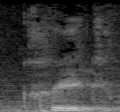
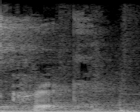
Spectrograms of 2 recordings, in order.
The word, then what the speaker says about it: creek: to say the word Creek but she mispronounces it and she says Crick there's no I in the word so I have no idea where they come up with that but it just literally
